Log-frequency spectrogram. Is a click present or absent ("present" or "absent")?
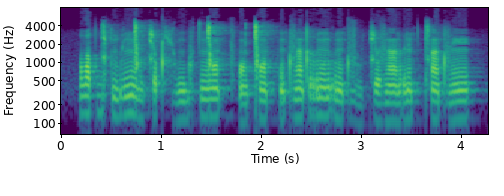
present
